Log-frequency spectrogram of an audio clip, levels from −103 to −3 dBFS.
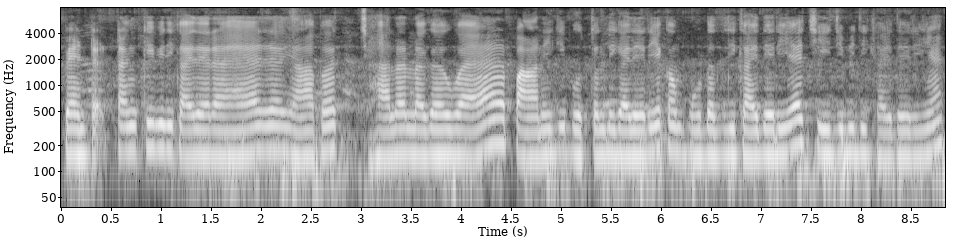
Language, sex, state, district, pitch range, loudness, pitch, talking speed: Hindi, male, Chandigarh, Chandigarh, 150-165 Hz, -16 LUFS, 155 Hz, 210 wpm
